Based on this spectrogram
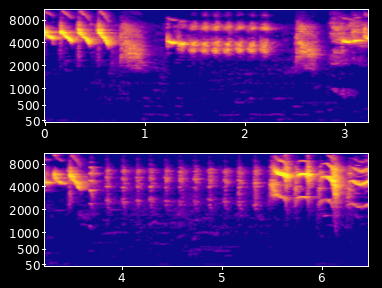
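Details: Trained long-tailed shrike delivering varied 'gacoran' song: quick descending slurs, a steady high buzzy trill, and a fast run of clipped chips ending in sharp upswept notes.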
